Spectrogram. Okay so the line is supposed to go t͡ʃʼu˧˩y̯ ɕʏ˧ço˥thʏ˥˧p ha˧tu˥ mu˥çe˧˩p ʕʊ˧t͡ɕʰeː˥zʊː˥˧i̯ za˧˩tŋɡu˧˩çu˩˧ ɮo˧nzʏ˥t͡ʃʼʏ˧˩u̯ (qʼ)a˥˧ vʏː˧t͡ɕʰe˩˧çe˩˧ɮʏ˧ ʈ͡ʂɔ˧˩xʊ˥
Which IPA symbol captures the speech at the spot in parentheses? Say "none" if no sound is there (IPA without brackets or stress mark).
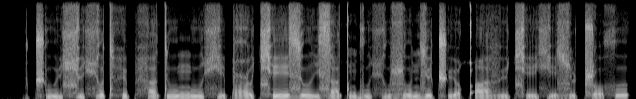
qʼ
